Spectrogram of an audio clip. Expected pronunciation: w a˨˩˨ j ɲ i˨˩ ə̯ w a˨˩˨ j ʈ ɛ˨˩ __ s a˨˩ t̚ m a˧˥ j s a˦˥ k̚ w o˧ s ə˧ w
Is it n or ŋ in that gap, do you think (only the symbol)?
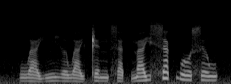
ŋ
